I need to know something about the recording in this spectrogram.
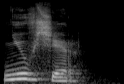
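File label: "ньывсер", Komi, female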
